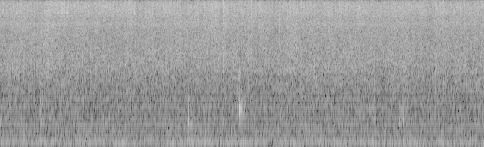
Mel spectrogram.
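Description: Chicken pieces frying for Chinese chilli chicken, a continuous close sizzle and hiss with occasional faint clicks of a utensil, no voices.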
